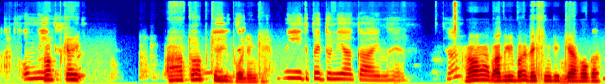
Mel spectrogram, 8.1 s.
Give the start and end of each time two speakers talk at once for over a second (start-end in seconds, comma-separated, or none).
none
